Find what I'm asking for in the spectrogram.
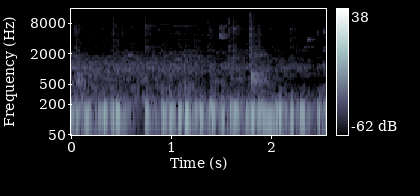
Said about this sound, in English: hear this man furiously typing. Oh, he is.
